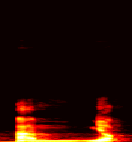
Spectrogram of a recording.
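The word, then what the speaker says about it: 압력: tulisannya ya cuma bacanya Yang pertama adalah abnyok karena biup ketemu dengan n menjadi m bahasanya apa amnyok tekanan artinya oke kita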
